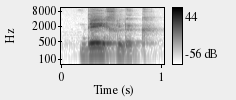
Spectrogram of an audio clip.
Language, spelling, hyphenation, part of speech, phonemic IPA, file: Dutch, degelijk, de‧ge‧lijk, adjective / adverb, /ˈdeː.ɣə.lək/, Nl-degelijk.ogg
- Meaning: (adjective) 1. sound, solid 2. honest; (adverb) roundly, squarely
